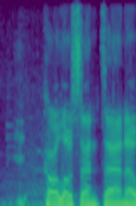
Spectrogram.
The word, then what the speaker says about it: Santana: And don't ask why I say Carlos Santana the way I do. It just the Hispanic in me comes out. Because it's the correct way to say it.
